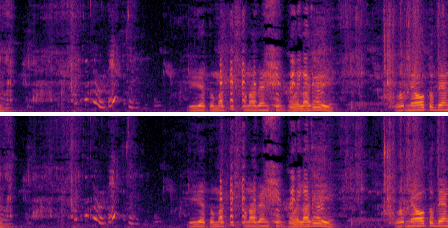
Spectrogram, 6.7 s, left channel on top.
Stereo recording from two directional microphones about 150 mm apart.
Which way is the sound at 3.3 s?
Centre (ahead or behind).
